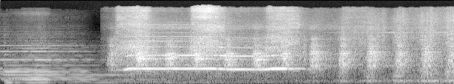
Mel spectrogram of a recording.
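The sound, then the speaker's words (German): A steam locomotive whistle blows a steady tone for a couple of seconds over loud hissing steam, followed by rhythmic chuffing bursts as the engine pulls away. “Mit der Dampflok.”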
